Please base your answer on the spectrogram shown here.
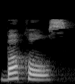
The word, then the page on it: buckles: ˈbʌkʌlz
